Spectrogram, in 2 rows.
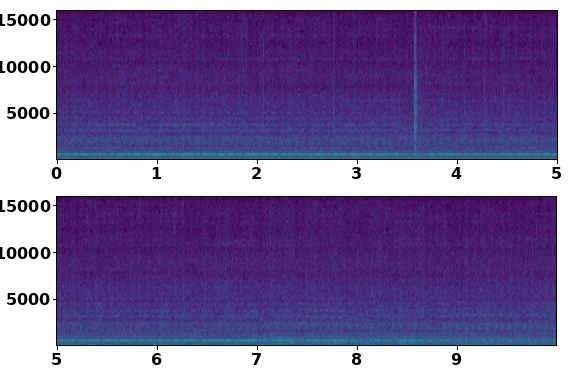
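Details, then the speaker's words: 2015 5.3L V8 truck with 8k miles idling: steady mid-pitched hiss or whine that comes and goes sporadically; owner calls it a vacuum noise; fans, AC, heater and accessories off, belts fine. "Sporadic. Hear it going away and come back. There it is again."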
